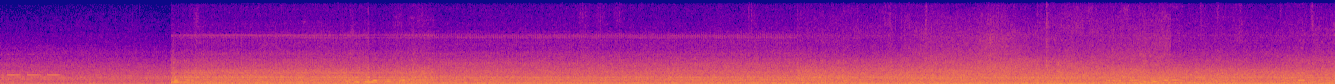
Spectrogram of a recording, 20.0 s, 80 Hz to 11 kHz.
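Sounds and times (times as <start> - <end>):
cars on a wet street: 0.0 - 20.0
low engine hum: 0.0 - 20.0.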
